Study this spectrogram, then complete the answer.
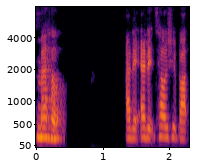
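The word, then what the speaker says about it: meitheal: Mehel. It's an Irish word. So yeah. I'll excuse you for not being able to pronounce it. It's not easy to pronounce, but it's Mehel.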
